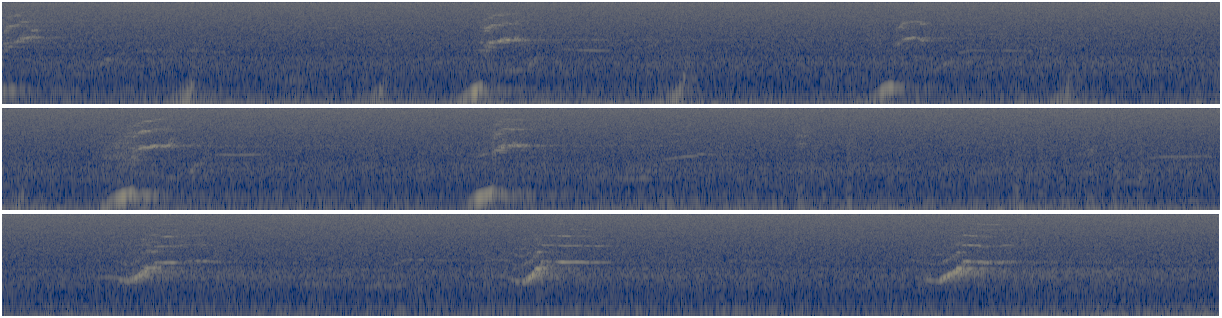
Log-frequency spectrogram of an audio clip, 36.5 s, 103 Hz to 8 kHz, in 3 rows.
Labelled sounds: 0.0	0.4	humpback whale, 1.3 to 1.9 kHz
4.8	6.1	humpback whale, 0.96 to 4.8 kHz
8.9	9.9	humpback whale, 0.90 to 3.5 kHz
13.5	14.7	humpback whale, 1.0 to 3.1 kHz
17.1	17.5	humpback whale, 1.1 to 4.9 kHz
18.8	19.3	humpback whale, 0.86 to 1.2 kHz
23.7	24.2	humpback whale, 0.93 to 1.1 kHz
25.7	26.5	humpback whale, 0.80 to 2.2 kHz
29.7	30.4	humpback whale, 0.80 to 3.2 kHz
33.9	34.5	humpback whale, 0.80 to 3.2 kHz

